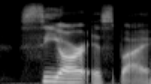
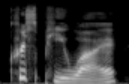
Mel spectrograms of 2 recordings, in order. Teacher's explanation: you need to make sure you put the weight, the stress on that first syllable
